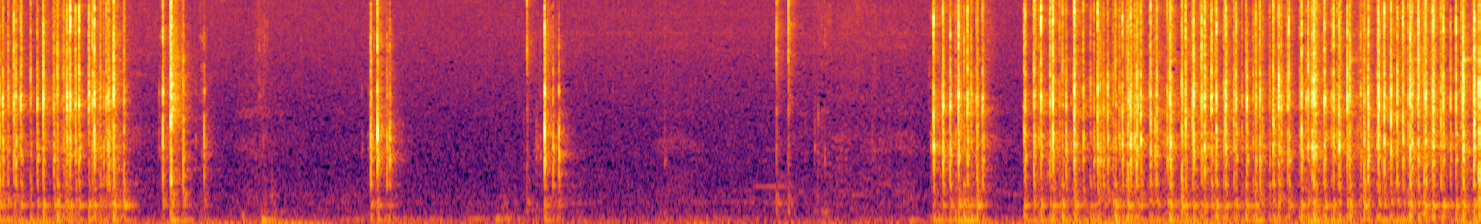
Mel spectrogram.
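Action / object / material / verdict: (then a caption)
tap / mechanical keyboard with plastic keycaps / plastic / none. Fingertips type on a full-size Akko mechanical keyboard with white and light-blue plastic keycaps on a black case, producing bright, clacky keystrokes. A quick burst of typing thins into a few scattered, isolated clicks during a quiet pause while the hands rest. Then steady, dense typing resumes and runs to the end.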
